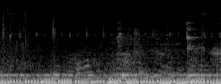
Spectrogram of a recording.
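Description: Film soundtrack: a steady low rumble under a held tone, with faint voices.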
